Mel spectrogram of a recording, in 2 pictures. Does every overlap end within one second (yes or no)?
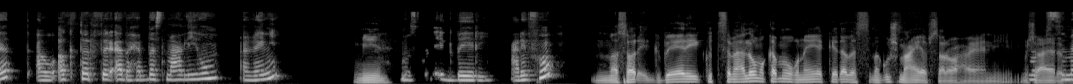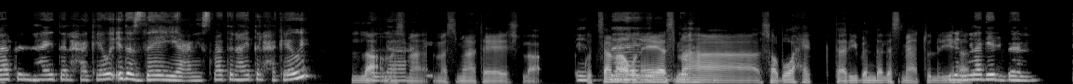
no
